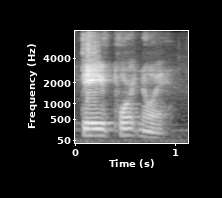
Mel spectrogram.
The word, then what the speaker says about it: Portnoy: You're probably saying his name right, and that's why I don't recognize it. Just to let you guys know, okay, so, say his name again. – Dave Portnoy. – Okay, and we've been calling him Dave Potney, a Dave Potner here on the podcast. They're like, hey, we call him Potner.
